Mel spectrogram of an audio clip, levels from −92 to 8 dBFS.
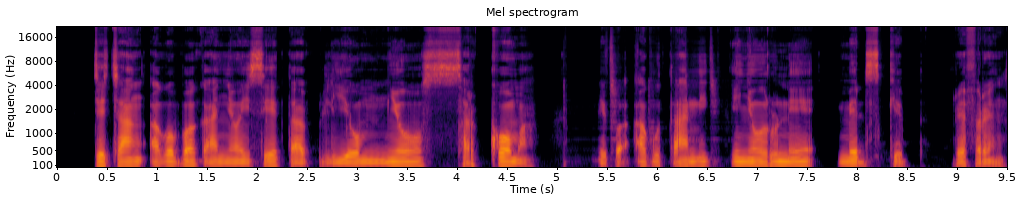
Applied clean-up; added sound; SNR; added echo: neural mask model DeepFilterNet 3.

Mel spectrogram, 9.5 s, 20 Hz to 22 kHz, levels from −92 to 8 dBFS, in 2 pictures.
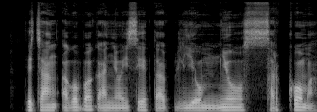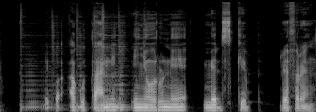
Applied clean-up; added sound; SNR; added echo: neural mask model RNNoise.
